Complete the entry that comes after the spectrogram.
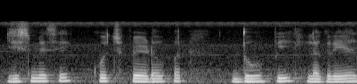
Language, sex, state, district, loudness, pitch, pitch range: Hindi, male, Uttar Pradesh, Shamli, -16 LUFS, 140 Hz, 135-145 Hz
